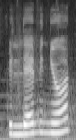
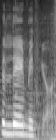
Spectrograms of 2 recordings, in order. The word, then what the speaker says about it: filet mignon: usually say this but the correct way to pronounce it is either filet mignon or filet mignon the fat and liver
